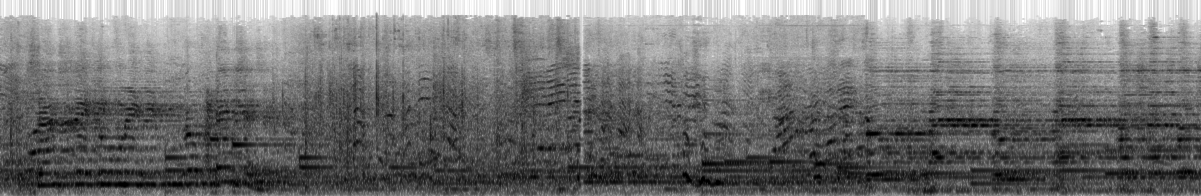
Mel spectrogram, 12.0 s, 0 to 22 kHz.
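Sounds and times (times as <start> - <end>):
children chattering: 0.0 - 0.6, 2.7 - 12.0
background music: 0.0 - 12.0.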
